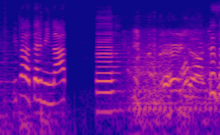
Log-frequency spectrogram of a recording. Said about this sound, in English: Okay, we're watching this old woman driving a Mack truck, apparently. Well, she honked the horn. Is that it?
